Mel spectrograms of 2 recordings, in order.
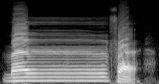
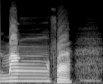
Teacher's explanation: samarkan ke huruf fa. Manfa bukan mangfa. Tidak semua bacaan ikhfa dibaca dengan ng, tapi dia disesuaikan dengan hurufnya dan sifatnya. · Sedangkan ikhfa adalah membaca suara nun di antara keduanya, di antara izhar dan idgham. Maka samarkan ke huruf fa, manfa, bukan mangfa.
